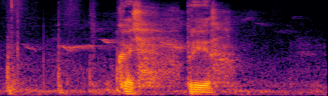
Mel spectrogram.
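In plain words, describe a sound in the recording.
A man speaks briefly in a low, calm voice close by.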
